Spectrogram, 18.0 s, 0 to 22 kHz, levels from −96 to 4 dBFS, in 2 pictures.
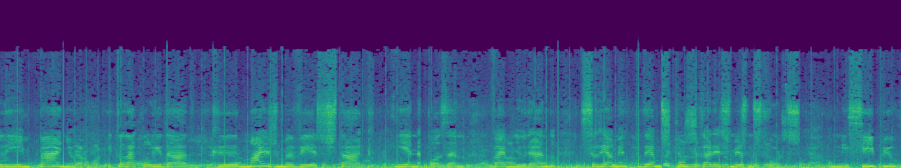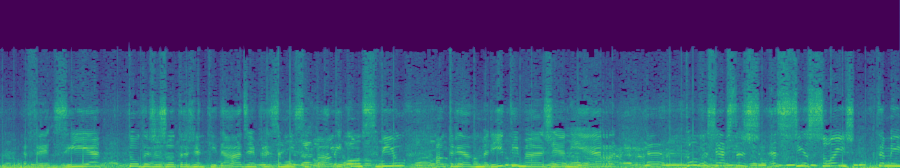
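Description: Periodic USB or driver dropouts run from 0.07 s to 17.9 s, recurring every 0.115 s. Each time, a blocked bus or driver discards roughly 10 ms of audio, which is skipped rather than silenced, giving around 150 evenly spaced ticks wherever signal is present.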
